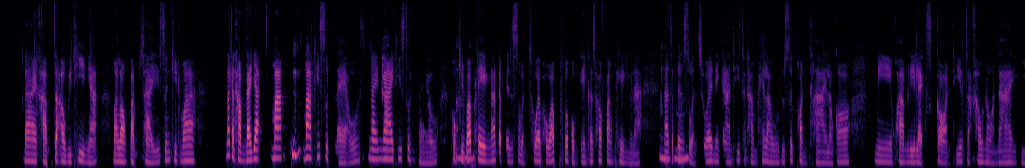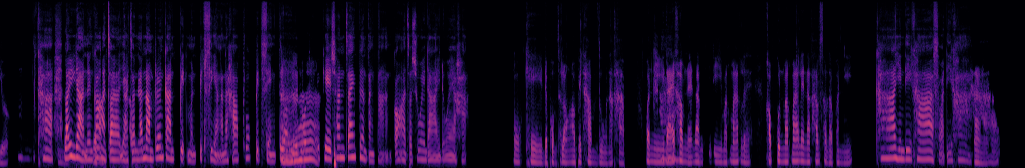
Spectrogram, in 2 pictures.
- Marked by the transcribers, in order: other background noise; other noise; chuckle; in English: "notification"; tapping
- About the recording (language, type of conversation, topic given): Thai, advice, ทำไมฉันถึงวางโทรศัพท์ก่อนนอนไม่ได้ทุกคืน?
